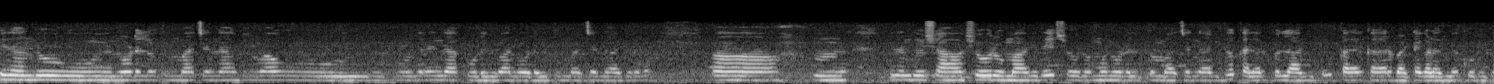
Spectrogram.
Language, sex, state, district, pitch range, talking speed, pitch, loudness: Kannada, female, Karnataka, Raichur, 190-200 Hz, 105 wpm, 195 Hz, -16 LUFS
